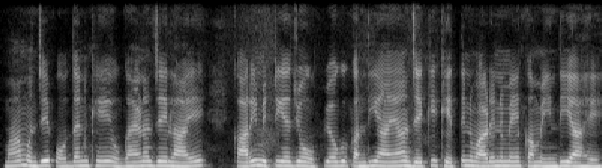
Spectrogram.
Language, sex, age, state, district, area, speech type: Sindhi, female, 45-60, Gujarat, Kutch, urban, spontaneous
